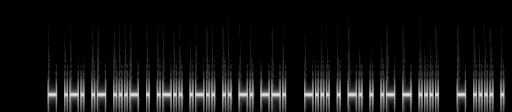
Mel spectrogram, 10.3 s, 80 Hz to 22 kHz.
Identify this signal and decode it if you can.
Morse code, heard as a keyed tone, about 22 wpm, 700 Hz. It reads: TRAVELLING BENEATH THE
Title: Pangram Challenge v2 - 22wpm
